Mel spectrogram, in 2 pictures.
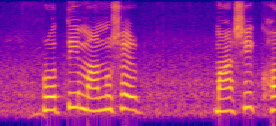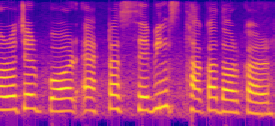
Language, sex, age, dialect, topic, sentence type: Bengali, female, 25-30, Northern/Varendri, banking, statement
